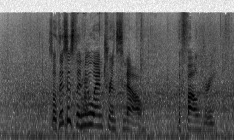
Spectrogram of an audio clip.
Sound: voiceover

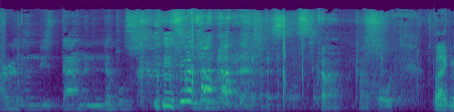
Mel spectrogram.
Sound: laughing

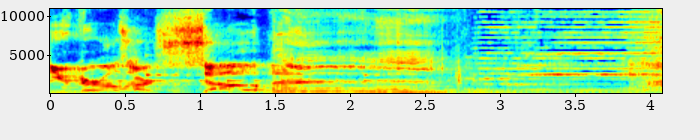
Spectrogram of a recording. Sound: gasping; spooky music

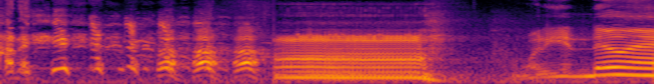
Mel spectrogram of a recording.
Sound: people laughing

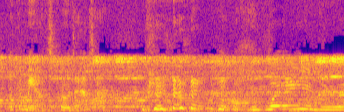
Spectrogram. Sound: laughing

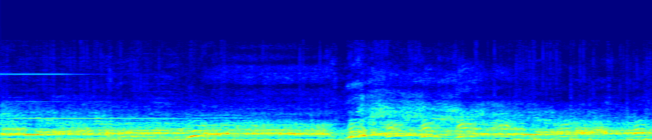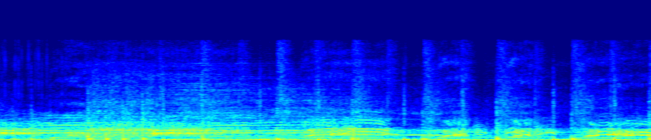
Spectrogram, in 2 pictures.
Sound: crash Screaming; both Screaming

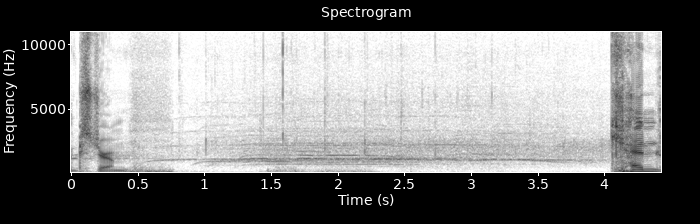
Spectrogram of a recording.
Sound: cheers and applause

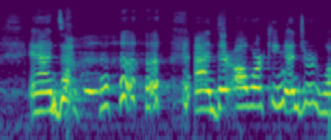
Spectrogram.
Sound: laughs

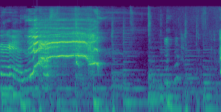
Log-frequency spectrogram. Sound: screaming; laughter

